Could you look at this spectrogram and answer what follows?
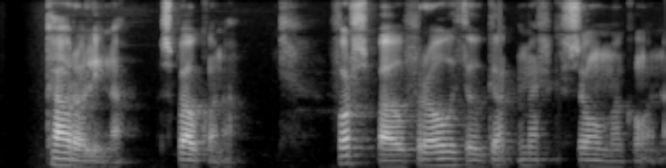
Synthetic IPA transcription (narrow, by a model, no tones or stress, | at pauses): kʰaɾɔlḭːna | spaːwkʰɔːna̰ | fɔr̥spaːwfɾoːwθukamɛr̥ksoːwmakʰɔ̰ːna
